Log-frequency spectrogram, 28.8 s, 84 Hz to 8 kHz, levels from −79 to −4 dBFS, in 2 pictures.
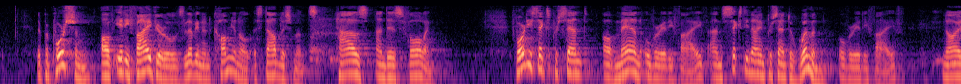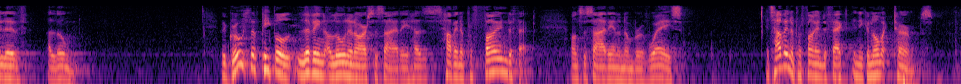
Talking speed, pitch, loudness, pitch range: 120 wpm, 125 Hz, -23 LUFS, 110-145 Hz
